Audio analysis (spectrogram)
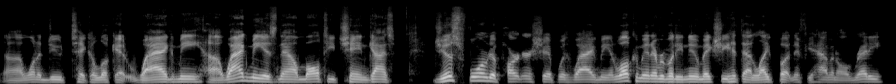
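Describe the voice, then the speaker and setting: A man's voice: mid-range voice, quick pace, no echo, studio quality. A man hosting a crypto livestream with slangy, promotional crypto bro hype, talking casually to his viewers.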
